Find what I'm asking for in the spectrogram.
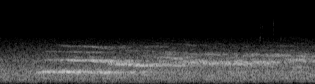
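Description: A tightly controlled, wailing howl-like vocal sustains for about three seconds, opening on a rounded 'ooh' tone with the pitch gliding down toward the end, loud and steady with no talk over it.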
